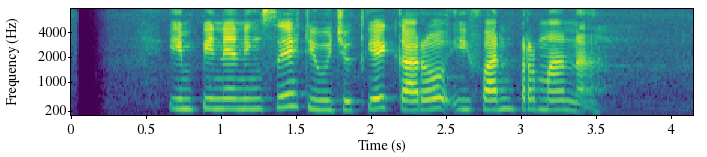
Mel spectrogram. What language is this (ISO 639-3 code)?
jav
